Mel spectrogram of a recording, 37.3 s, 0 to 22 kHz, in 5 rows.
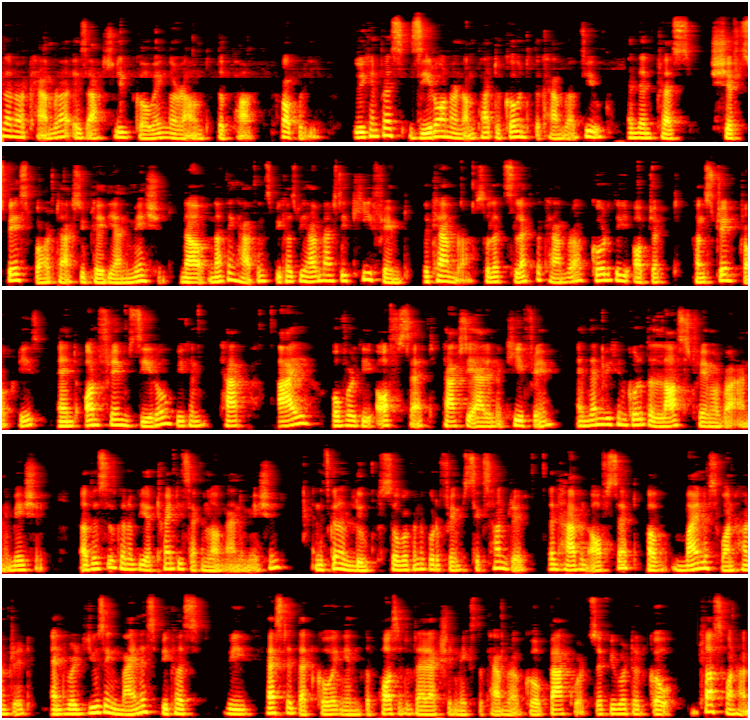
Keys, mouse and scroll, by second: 1.1 scroll down 2, 1.2-2.7 shift+middle drag, 4.1 KP_0, 7.0 shift+space, 8.0 shift+space, 10.6 click, 12.2 right click, 14.1 click, 16.2 click, 17.5-18.9 drag, 20.0 i, 20.5-20.9 scroll down 2, 21.0 middle click, 21.8-23.1 scroll down 3, 24.4 click, 25.5 middle click, 28.0-30.3 drag, 30.0 0, 34.9 KP_0, 35.5-36.7 scroll down 2, 36.8-37.3 scroll down 2.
